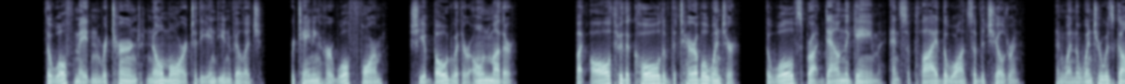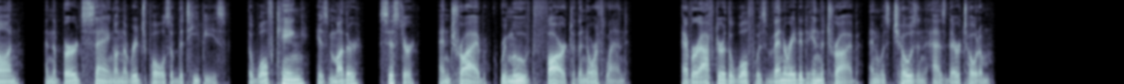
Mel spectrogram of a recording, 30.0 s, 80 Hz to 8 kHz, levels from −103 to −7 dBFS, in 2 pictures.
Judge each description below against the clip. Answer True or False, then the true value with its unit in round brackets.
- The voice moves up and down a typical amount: True (4.2 semitones)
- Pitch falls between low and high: False (95 Hz)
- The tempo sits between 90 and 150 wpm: False (175 wpm)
